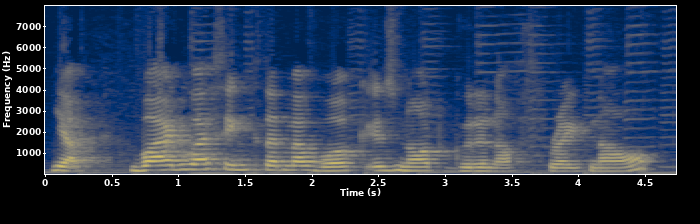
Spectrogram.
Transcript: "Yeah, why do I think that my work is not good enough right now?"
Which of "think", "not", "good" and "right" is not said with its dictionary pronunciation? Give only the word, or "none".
think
